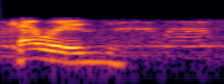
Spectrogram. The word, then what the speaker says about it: Caraid: born in gallay M O'Brien her first name carad pronounced carried is the old Irish word for friends moved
